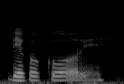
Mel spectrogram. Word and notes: dia kokori: wamesa

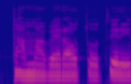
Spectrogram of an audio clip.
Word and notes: tama verau tutiri: wamesa

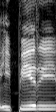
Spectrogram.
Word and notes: piri: wamesa

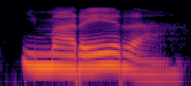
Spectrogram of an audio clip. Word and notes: imarera: wamesa

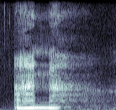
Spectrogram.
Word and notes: ana ii: Wamesa

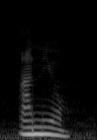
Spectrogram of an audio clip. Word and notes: anio: Wamesa

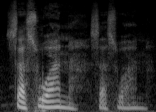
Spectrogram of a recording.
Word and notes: sasuana: wamesa

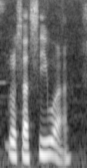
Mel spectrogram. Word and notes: rusasiwa: wamesa

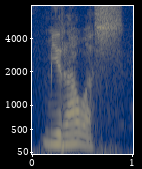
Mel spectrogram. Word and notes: marawas: wamesa

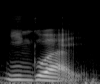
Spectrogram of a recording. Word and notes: ningguai: wamesa

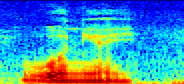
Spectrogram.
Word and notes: wonioi: wamesa

